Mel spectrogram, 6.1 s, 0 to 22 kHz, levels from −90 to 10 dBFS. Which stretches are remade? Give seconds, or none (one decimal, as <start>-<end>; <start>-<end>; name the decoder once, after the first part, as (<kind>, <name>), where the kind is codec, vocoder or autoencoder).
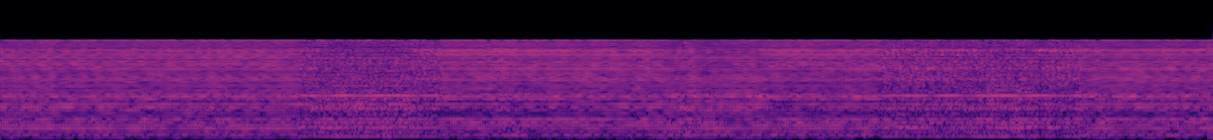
0.0-1.5 (vocoder, HiFi-GAN); 2.2-4.4; 5.4-6.1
